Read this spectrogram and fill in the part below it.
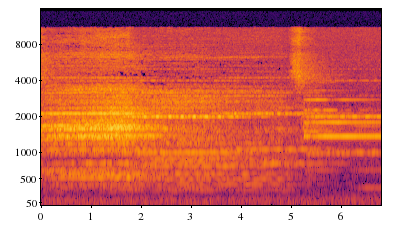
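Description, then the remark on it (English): Rich, sustained tones of a modern church music piece swell and slowly fade, then a single bell strikes clearly near the end and rings on with a long, shimmering resonance. No one speaks. “And then you hear the bell at the end and see what the effect is.”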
